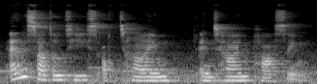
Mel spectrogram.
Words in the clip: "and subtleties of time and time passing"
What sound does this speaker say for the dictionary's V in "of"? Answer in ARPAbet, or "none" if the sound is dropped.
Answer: F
